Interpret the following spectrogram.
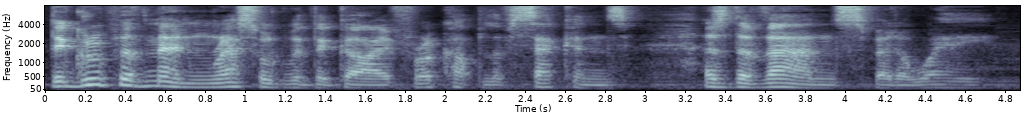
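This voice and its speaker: A man narrating a first-person scary story in an earnest, steady way, over faint music. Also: medium pitch, moderate pace, slight background noise.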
